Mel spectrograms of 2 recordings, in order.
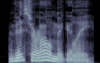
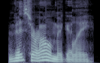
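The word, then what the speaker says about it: visceromegaly: the meaning enlarged internal organs let's see the pronunciation visceral megaly visceral megaly visceral megaly visceral megaly visceral megaly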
